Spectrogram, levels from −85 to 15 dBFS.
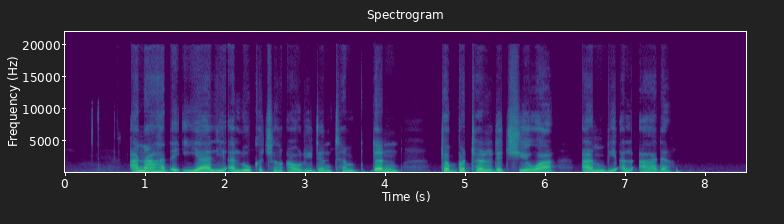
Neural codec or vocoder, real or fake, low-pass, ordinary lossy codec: autoencoder, 48 kHz, 128 numbers a frame, DAC-VAE, trained on Japanese speech; fake; none; none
